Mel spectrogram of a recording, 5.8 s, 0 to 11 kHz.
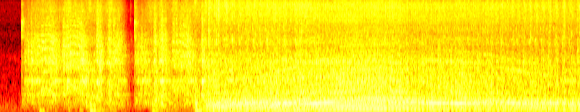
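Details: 1977 Kawasaki KZ650/Z650 B1 four-cylinder, air screws 2¼ turns out (manual says 1½), new second-hand starter motor fitted; cranks, catches, stumbles once, then runs with a lumpy, wavering beat and uneven pull; carbs still need syncing.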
